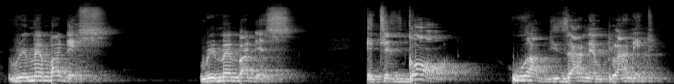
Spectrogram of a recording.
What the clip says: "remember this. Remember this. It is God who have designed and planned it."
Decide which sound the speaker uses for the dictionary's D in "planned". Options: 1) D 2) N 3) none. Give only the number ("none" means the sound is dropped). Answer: 3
